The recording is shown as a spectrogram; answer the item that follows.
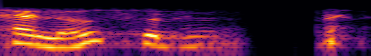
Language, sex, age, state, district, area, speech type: Tamil, female, 18-30, Tamil Nadu, Thanjavur, urban, conversation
